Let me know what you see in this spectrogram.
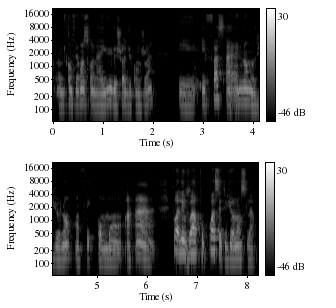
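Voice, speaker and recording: A woman with a very deep, darkish voice offers spiritual advice on a live stream. She is earnest, repeats her key phrases and poses rhetorical questions.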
